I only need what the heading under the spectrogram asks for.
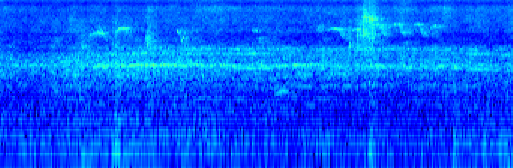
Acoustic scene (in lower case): residential area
